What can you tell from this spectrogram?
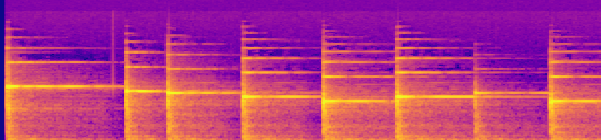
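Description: Background music: a slow melody of single high keyboard notes, each struck and left to ring, about one every three quarters of a second, starting suddenly after a brief pause.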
